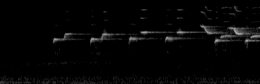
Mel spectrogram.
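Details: Goldfinch × canary hybrid singing a clean song meant to stimulate males and teach young birds; a string of short high whistled notes, each a quick rising slur, repeated about three times a second and building in intensity.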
